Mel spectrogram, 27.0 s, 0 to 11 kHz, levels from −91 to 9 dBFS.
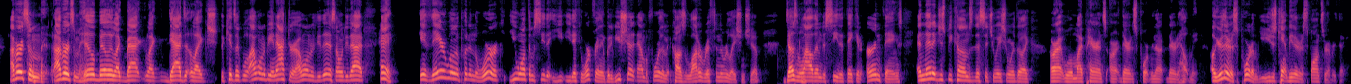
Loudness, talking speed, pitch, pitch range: -23 LUFS, 270 wpm, 155 Hz, 130-185 Hz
